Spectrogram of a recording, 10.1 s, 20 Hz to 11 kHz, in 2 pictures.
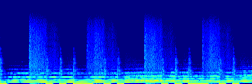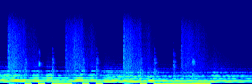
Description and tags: Groove Loop #1
A groove loop made in FL Studio. Sound inspired by Faith No More's song "We Care a Lot".
80s, alternative, bass, beat, drums, faith-no-more, funk, funky, groove, groovy, grunge, improvised, keys, loop, metal, mistery, music, rock, song, version, we-care-a-lot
